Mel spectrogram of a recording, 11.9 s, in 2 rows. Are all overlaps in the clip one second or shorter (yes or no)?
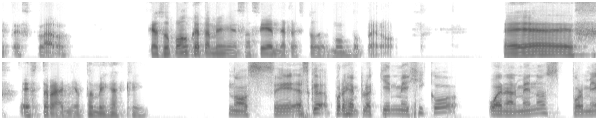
yes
